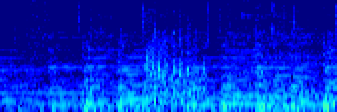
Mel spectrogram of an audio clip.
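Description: Faint horse sound effect: hooves clip-clopping and a horse neighing, over background music.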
